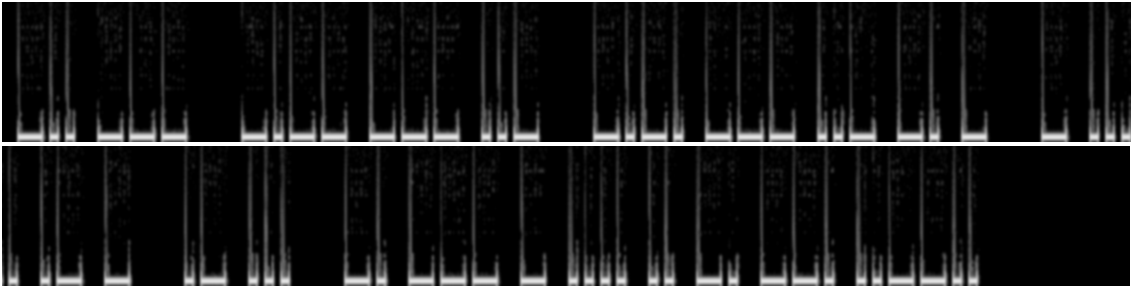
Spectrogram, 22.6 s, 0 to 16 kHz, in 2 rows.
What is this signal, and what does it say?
Morse code, heard as a keyed tone, about 15 wpm, 700 Hz. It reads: DO YOU COUNT THAT AS NOTHING?
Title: Sentences from Top 1500 Words 15wpm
